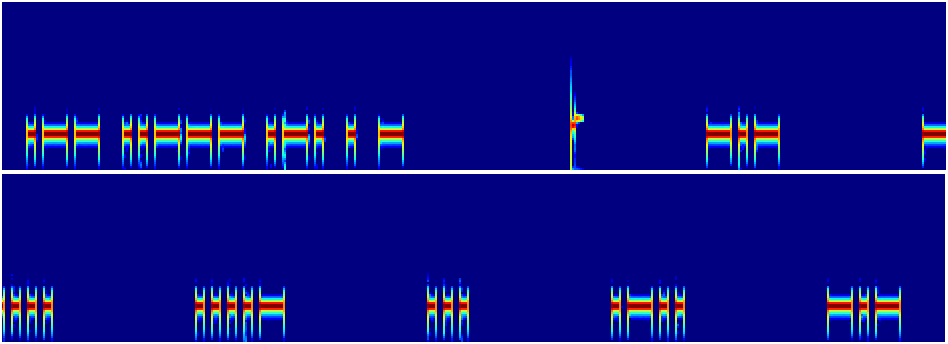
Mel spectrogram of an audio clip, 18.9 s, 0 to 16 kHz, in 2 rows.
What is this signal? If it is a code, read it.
Morse code, heard as a keyed tone, about 15 wpm, spaced as for 7 wpm, 700 Hz. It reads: W2RET KB4SLK
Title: USA Call Signs - 6x Character Spacing - 15wpm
